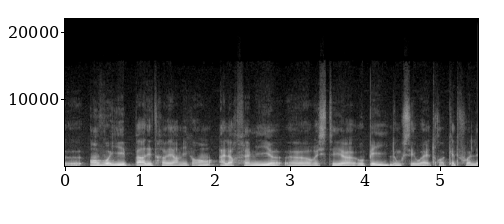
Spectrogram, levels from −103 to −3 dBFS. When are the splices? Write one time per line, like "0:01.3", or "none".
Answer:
0:04.4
